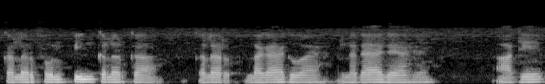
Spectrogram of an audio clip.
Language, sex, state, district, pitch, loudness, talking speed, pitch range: Hindi, male, Odisha, Sambalpur, 110 Hz, -18 LUFS, 120 wpm, 105-115 Hz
